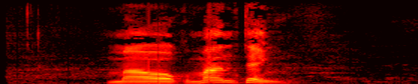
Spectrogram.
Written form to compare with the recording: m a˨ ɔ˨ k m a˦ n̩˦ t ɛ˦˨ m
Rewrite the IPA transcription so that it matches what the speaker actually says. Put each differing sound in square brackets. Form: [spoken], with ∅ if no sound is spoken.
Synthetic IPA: m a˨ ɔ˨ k m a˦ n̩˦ t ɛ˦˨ [ŋ]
